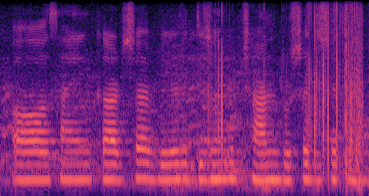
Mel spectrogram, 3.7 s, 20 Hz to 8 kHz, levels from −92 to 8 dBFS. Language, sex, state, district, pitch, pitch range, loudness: Marathi, female, Maharashtra, Gondia, 190 Hz, 190-195 Hz, -25 LUFS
